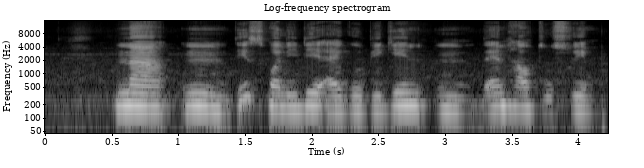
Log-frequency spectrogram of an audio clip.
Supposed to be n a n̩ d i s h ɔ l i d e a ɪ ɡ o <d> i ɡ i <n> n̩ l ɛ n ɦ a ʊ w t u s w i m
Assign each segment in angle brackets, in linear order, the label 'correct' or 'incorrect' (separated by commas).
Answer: incorrect, correct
